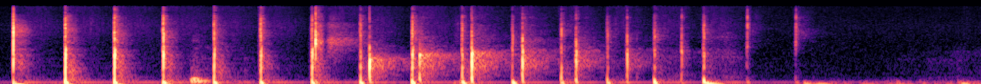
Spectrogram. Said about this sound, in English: Can I clap?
